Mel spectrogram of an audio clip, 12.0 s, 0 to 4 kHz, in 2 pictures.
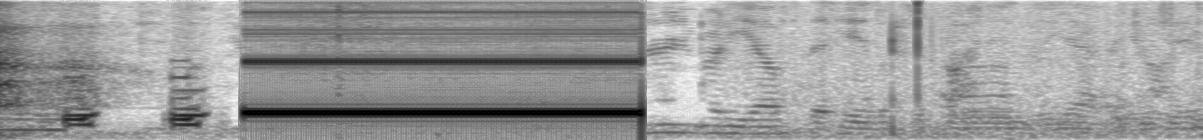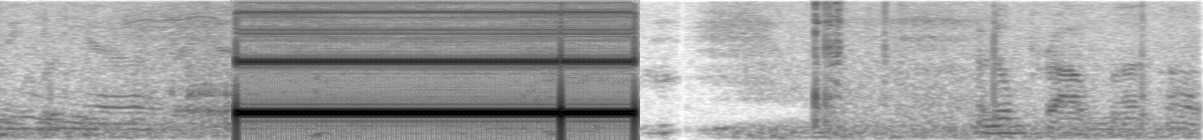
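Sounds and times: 
telephone line tone while transferring call to voicemail: 1.2 - 3.3, 7.2 - 9.3.

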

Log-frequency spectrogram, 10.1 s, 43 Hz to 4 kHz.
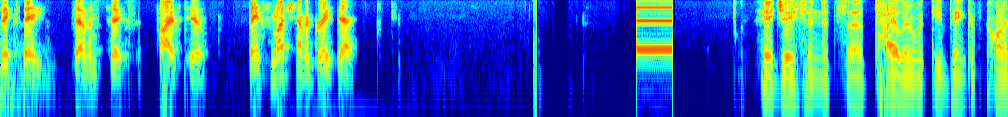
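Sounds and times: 
speech: 0.0 - 3.6, 7.5 - 10.0
voicemail answering-system beep: 6.4 - 6.8.

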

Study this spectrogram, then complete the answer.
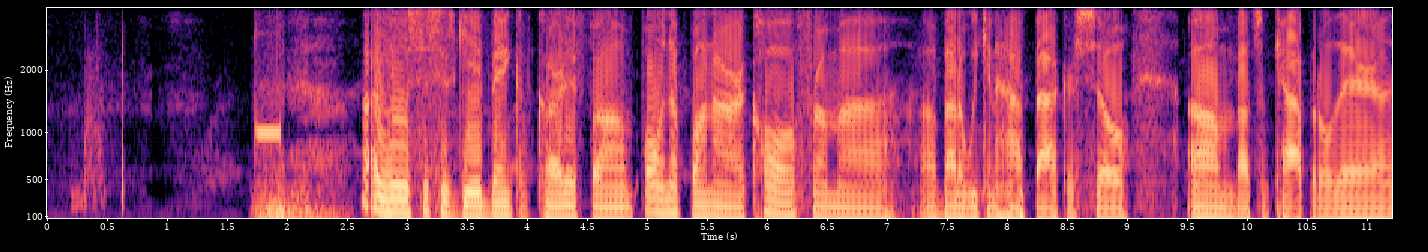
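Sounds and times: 
speech: 0.2 - 0.6, 1.7 - 11.2
answering machine beep: 1.7 - 2.0.

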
